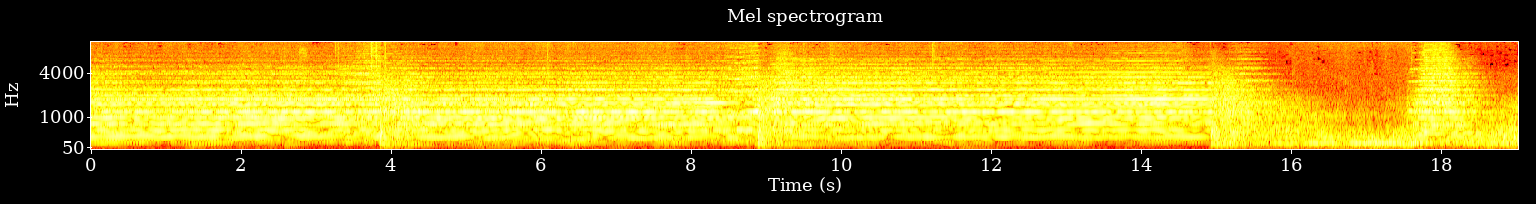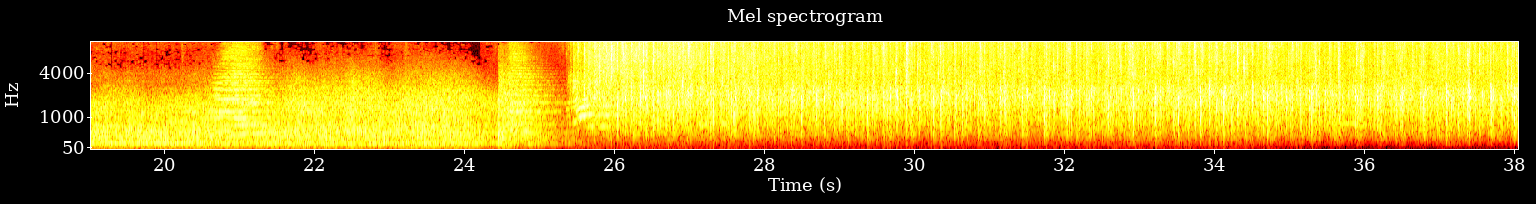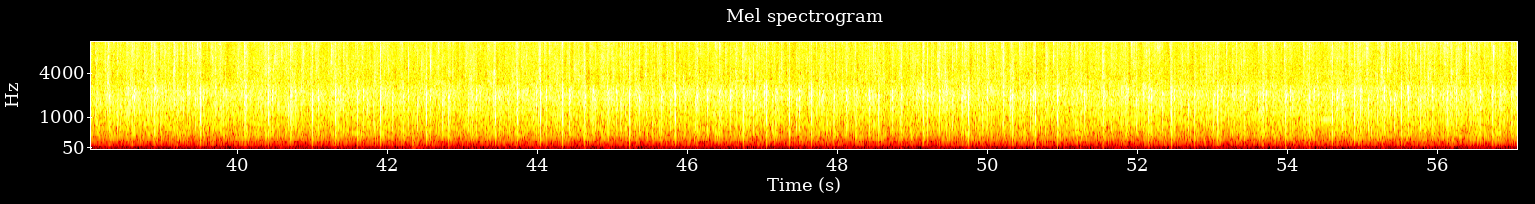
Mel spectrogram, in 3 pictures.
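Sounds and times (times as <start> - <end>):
large audience applauding: 2.3 - 8.8, 25.4 - 57.0.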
